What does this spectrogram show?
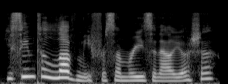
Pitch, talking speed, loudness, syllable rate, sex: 230 Hz, 235 wpm, -19 LUFS, 5.7 syllables/s, female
